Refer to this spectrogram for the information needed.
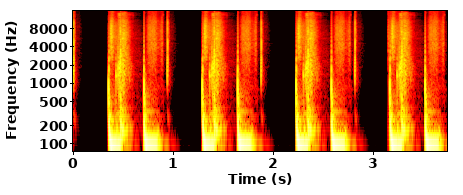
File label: Loop, 128 BPM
